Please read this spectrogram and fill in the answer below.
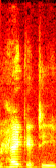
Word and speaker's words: Hecate: Damien, is it Hecate or Hecate? Because I've heard both pronunciations.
